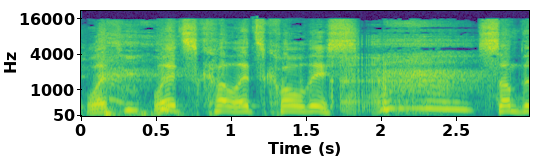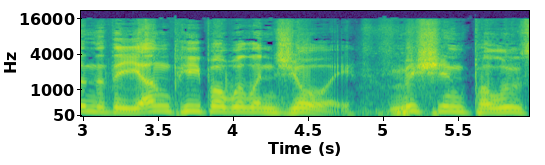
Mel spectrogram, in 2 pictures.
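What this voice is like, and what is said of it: Put-on New Jersey gangster accent. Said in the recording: “like a New Jersey gangster accent”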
